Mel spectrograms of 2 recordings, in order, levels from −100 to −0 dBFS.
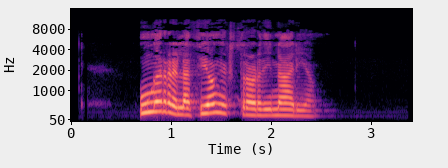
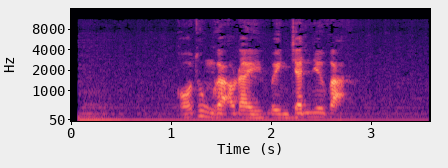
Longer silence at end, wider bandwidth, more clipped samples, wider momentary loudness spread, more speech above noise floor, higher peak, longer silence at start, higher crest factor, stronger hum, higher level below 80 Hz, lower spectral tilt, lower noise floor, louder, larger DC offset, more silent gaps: first, 1 s vs 0.75 s; about the same, 10.5 kHz vs 11.5 kHz; neither; second, 8 LU vs 22 LU; first, 59 dB vs 28 dB; about the same, -6 dBFS vs -6 dBFS; first, 0.7 s vs 0.05 s; about the same, 18 dB vs 22 dB; neither; second, -82 dBFS vs -46 dBFS; about the same, -5 dB/octave vs -4 dB/octave; first, -80 dBFS vs -53 dBFS; about the same, -22 LUFS vs -24 LUFS; neither; neither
